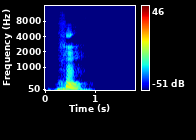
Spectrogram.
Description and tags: AS076583 Reflection
voice of user AS076583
